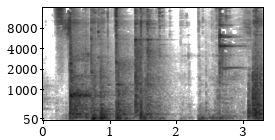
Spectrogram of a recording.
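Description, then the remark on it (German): Bottles being popped open one after another, several sharp, loud pops at irregular intervals mixed with glassy clinks and clunks, with no one talking. “Es gibt das Kommando. Fertig. Los. Plopp.”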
